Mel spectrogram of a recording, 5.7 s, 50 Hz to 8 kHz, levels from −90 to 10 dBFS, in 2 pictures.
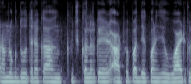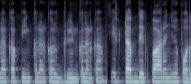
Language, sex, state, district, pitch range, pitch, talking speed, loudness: Hindi, male, Chhattisgarh, Raipur, 145-150 Hz, 145 Hz, 220 wpm, -20 LUFS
